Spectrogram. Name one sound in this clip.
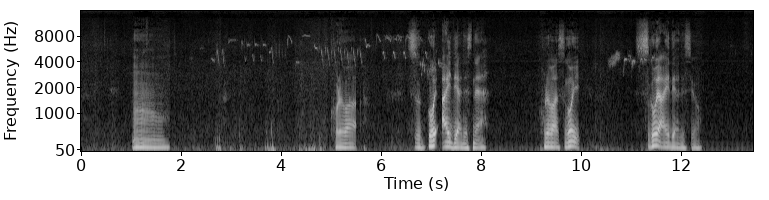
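A man speaks calmly and close by, outdoors.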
